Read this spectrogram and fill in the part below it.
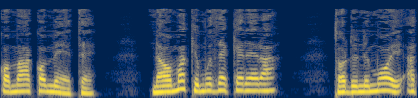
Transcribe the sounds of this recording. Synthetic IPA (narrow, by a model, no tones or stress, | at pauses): kɔmaːkɔmɛːtɛ | naɔmakemoðɛkɛɾɛɾa | tɔːndonemɔeʔa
